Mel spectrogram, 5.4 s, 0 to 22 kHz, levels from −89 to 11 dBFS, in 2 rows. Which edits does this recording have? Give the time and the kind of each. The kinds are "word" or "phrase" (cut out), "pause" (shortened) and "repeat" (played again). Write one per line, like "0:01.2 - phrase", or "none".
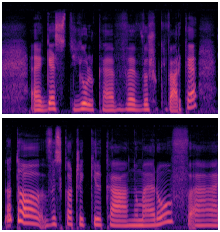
none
